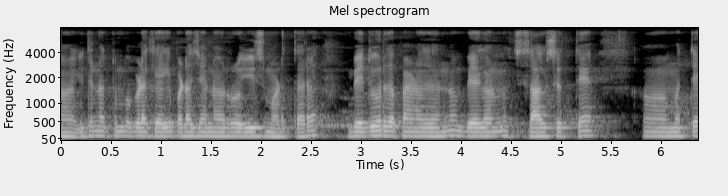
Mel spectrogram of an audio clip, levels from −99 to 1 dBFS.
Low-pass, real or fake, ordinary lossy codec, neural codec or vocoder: 7.2 kHz; real; none; none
